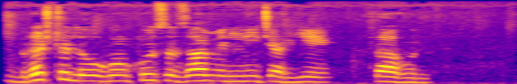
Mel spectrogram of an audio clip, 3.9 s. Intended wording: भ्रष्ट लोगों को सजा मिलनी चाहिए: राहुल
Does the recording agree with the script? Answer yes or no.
yes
